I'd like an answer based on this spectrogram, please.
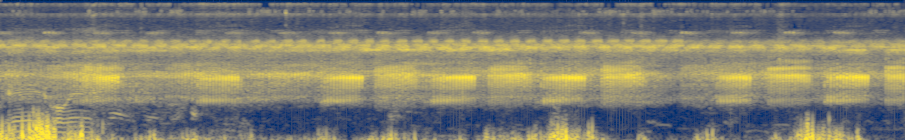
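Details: Frogs at night giving short pulsed croaks about every half second to second, layered in a chorus, with people talking nearby in low tones.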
